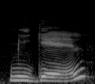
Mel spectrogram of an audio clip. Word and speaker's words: Miguel: guisado Miguel Miguel Pégase donc à chaque fois qu'on a le G suivi d'un U et que la voyelle suivante est un I ou un et on prononce pas le U comme dans le mot Guy sado Miguel mais si la voyelle qui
